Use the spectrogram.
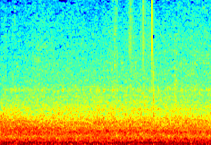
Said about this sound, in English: The bus moved away.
